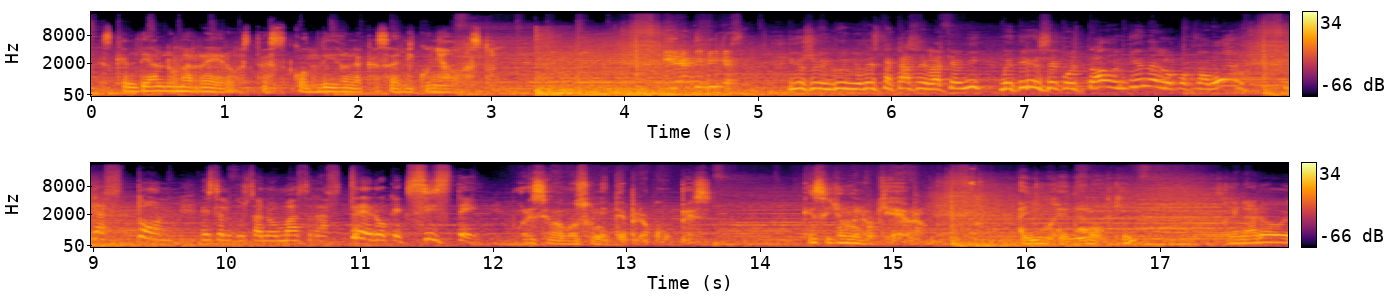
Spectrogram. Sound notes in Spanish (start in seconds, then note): none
